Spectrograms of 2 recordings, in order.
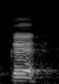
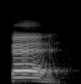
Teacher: आप बोल के देखो, कै बोलोगे तो अपनी जीभ कहाँ, जैसे ऐसे बोलेंगे ना कै, कै बोलेंगे तो जीभ पीछे चली जाएगी, जीभ का पीछे का भाग चौड़ा हो जाएगा और कंठों के पास श्वास वायु को रोक लेगी, रोक लेगी। अब देखो, आप बोल के देखो, कै बोलो, कै बोलना है आपको, अभी बोलना नहीं है, कैसे बोलने से पहले की स्थिति को ध्यान रखना है। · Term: कंठ्य ध्वनियां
